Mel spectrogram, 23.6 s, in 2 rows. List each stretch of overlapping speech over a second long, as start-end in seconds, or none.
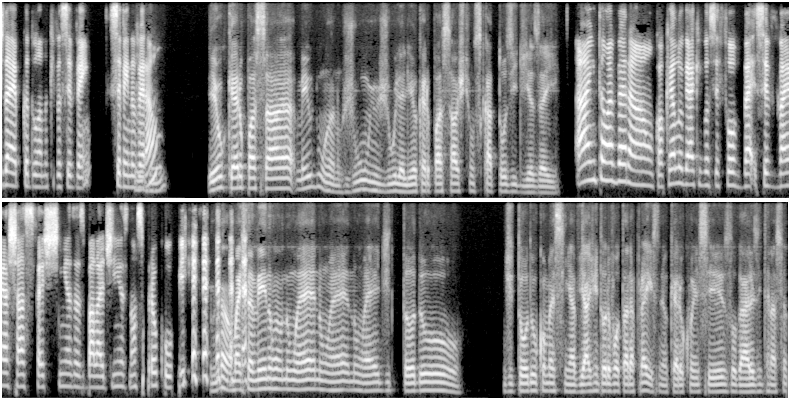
none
